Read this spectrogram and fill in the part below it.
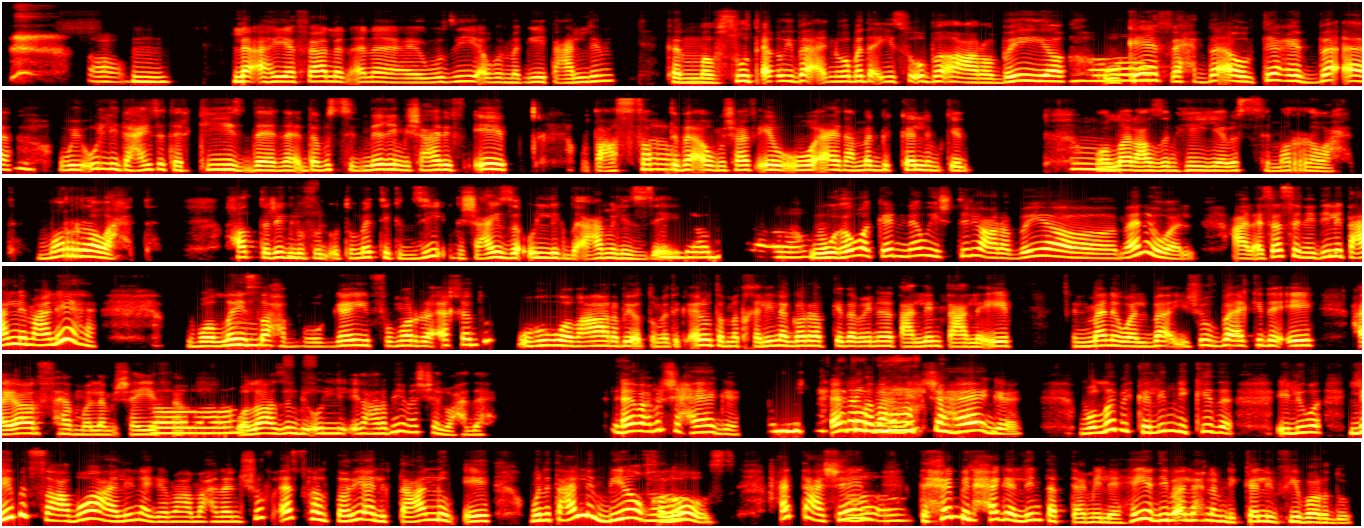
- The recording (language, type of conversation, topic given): Arabic, unstructured, إنت بتحب تتعلم حاجات جديدة إزاي؟
- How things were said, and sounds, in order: distorted speech; tsk; chuckle; unintelligible speech; chuckle; chuckle; chuckle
